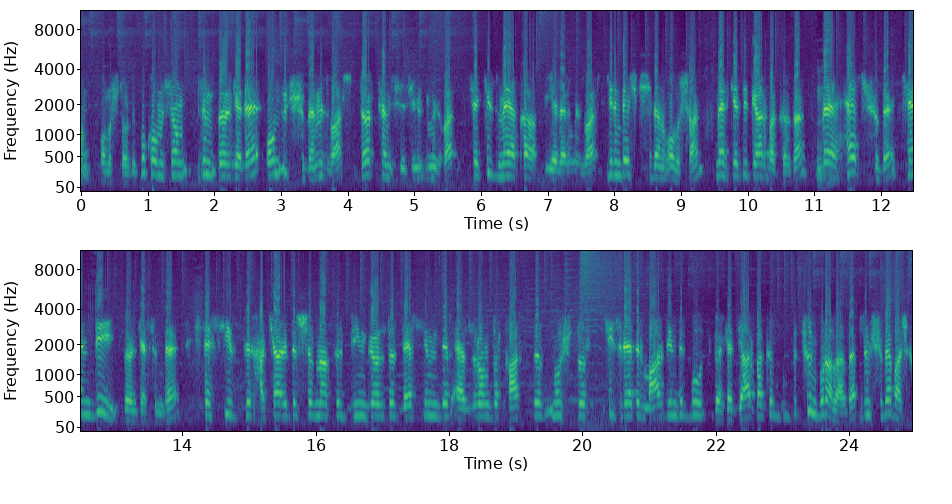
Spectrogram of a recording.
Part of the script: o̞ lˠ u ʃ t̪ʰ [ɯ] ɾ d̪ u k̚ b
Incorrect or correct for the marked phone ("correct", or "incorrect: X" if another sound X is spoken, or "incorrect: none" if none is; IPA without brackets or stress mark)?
incorrect: u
